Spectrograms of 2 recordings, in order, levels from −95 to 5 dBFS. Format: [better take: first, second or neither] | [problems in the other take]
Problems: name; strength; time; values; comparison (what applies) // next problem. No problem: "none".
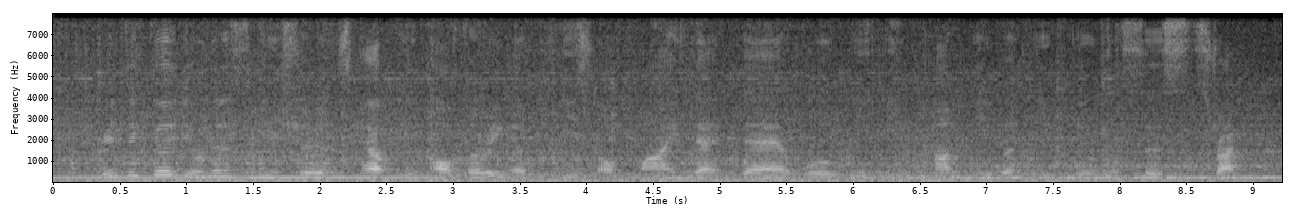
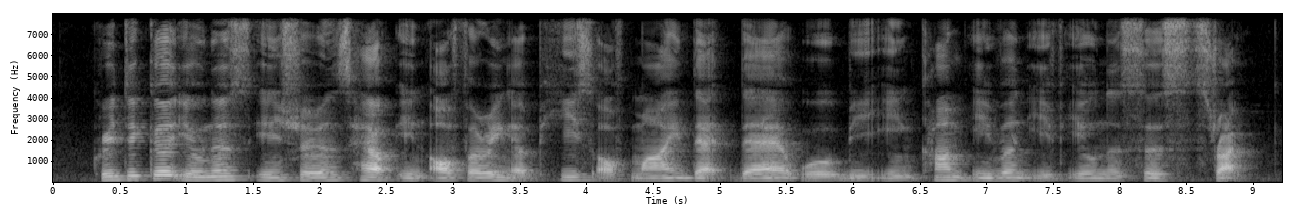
second | background sound (Engine); 1 dB below the speech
